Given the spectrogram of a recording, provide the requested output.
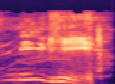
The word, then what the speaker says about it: Nighy: Nighy. – I believe the G is silent.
